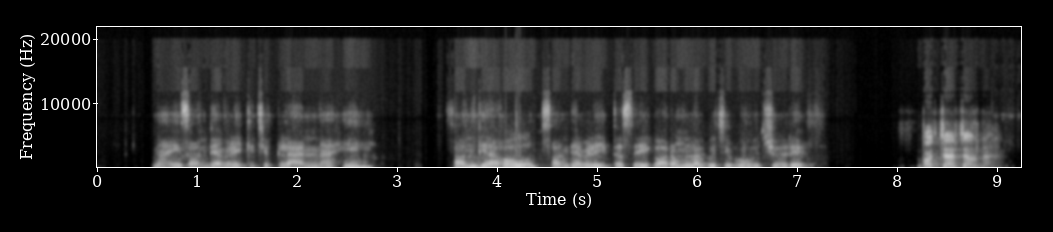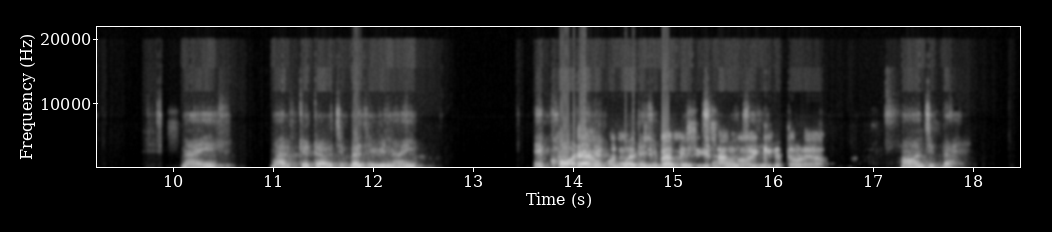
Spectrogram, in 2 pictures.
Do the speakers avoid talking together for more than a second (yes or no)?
no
